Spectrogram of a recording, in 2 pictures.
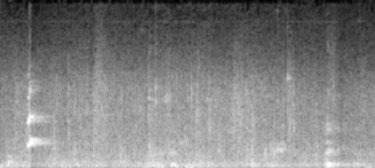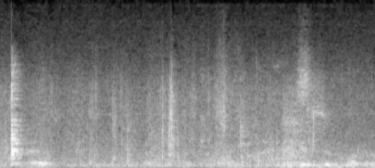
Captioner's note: indistinct conversation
